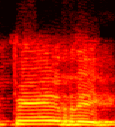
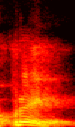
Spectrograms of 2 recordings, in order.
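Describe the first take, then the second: First: পেরেক said slowly with a vowel between প and র; inserted vowel, slow. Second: প্রেক said with প and র joined; joined cluster. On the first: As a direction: stretch it out as পে-রেক. (ধীরে পে-রেক, মাঝে স্বর ঢুকিয়ে) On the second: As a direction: say প্রেক as one tight syllable. (প্রেক যুক্তবর্ণে এক টানে) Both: Shown as a demonstration. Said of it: "যেমন আমি যখন বলতেছি কি পেরেক".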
